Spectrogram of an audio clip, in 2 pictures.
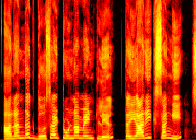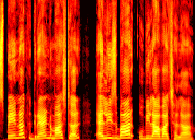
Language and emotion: Maithili, neutral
